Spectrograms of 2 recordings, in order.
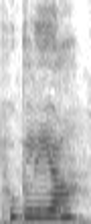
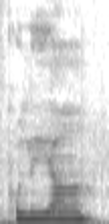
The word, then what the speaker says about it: Puglia: to get used to POA is not puga it's POA so I've been practicing that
